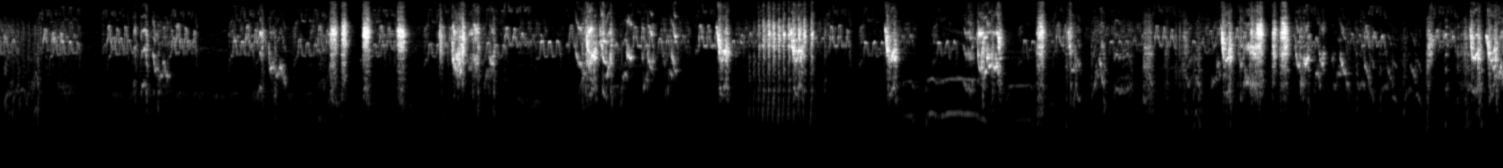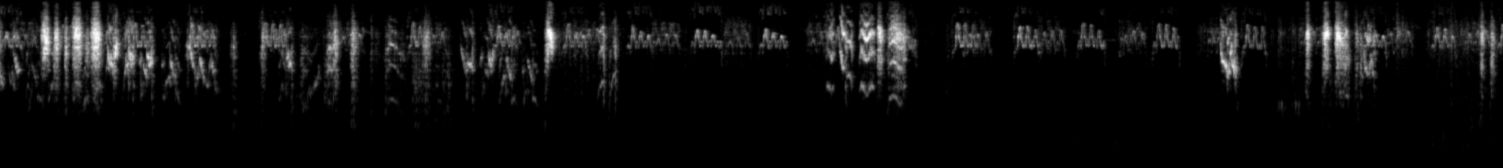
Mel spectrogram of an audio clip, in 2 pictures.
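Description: A flock of budgerigars chattering and warbling: a dense, ceaseless run of high chirps and twitters that swells into busy spells and eases off again.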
